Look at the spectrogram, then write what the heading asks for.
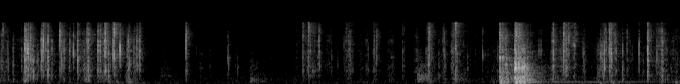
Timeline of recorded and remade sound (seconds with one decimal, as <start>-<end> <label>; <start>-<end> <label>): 0.0-5.4 recorded; 5.4-6.1 remade; 6.1-6.8 recorded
